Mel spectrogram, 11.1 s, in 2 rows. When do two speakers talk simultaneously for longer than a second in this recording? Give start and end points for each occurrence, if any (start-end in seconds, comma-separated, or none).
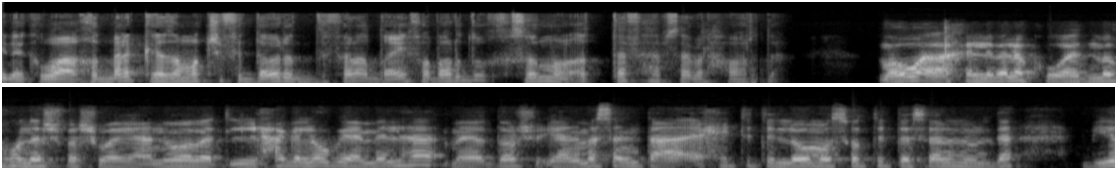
none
